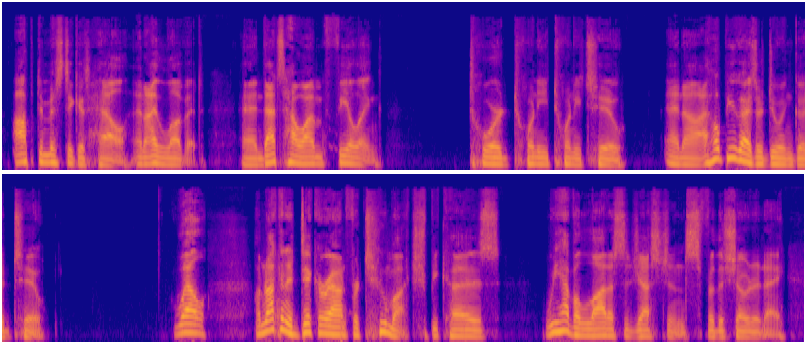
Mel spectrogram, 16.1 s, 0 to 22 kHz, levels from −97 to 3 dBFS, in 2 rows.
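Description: At 11.39 to 11.43 s and 12.63 to 12.67 s, short concealed packet loss occurs. About 20 ms went missing and was synthesised, leaving brief smears.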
